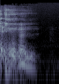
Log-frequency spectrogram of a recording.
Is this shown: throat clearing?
yes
